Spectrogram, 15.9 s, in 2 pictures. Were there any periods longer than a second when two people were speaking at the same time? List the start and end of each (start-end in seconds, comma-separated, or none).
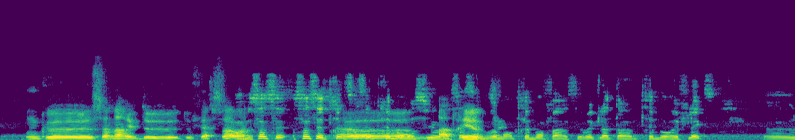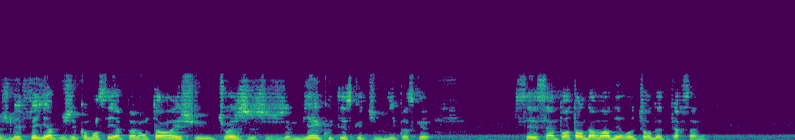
3.4-4.8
